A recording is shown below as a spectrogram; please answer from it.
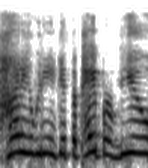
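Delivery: high, loud, laughing mock shout.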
